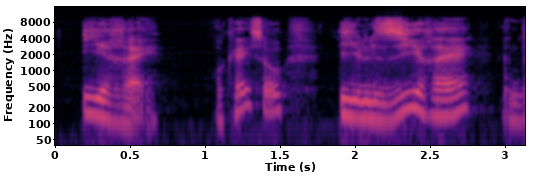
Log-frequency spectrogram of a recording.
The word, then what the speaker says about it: irait: Irait, final T not pronounced.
